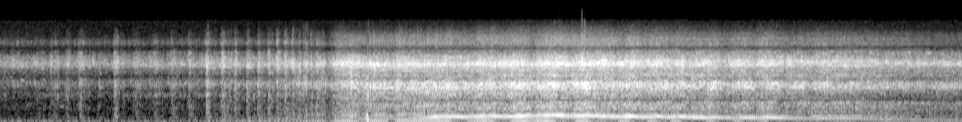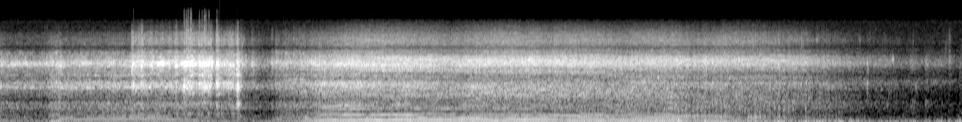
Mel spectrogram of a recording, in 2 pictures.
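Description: Quad (ATV) engine revving hard while stuck in a deep mud pit, its pitch rising and falling over a loud hiss. The engine drops out briefly about fifteen seconds in, then revs again, fading near the end.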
